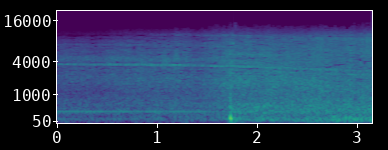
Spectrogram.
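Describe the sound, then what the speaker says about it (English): A KC-135 refueler taking off at an Air Force base air show, a steady broad jet roar at moderate distance with a single sharp knock partway through, no talk. "The aircraft taken off. This is one of those refuelers."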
